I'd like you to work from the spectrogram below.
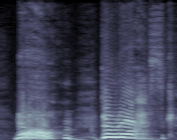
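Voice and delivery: loud, high laughing no; real laughter breaking through a loud high no. Real, not acted. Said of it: "And I put".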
